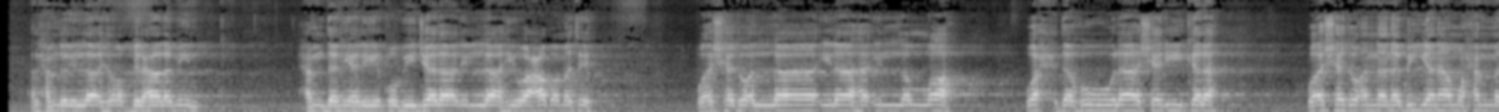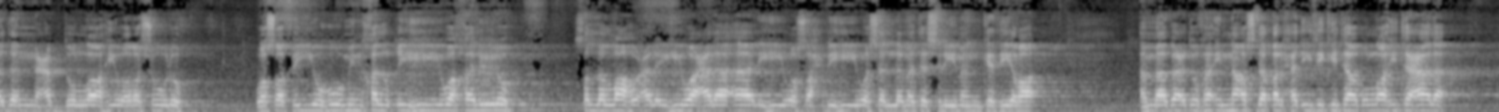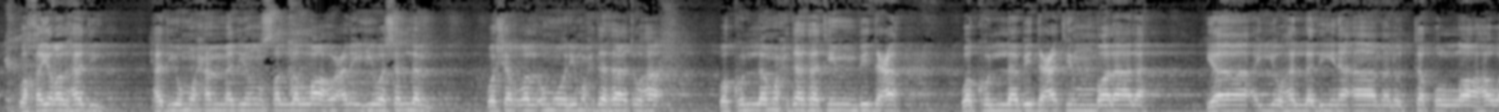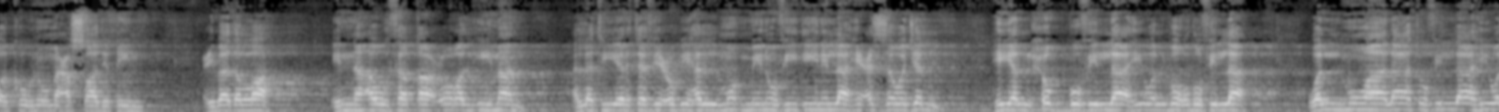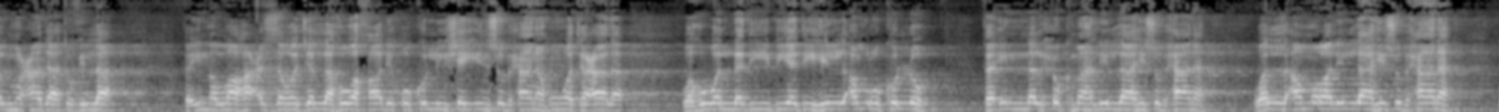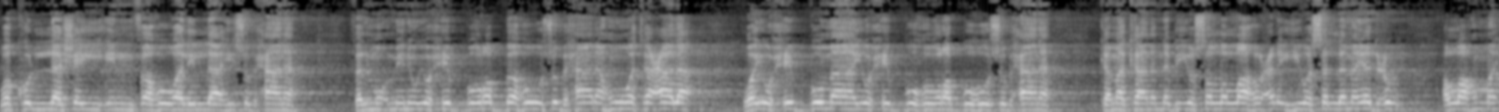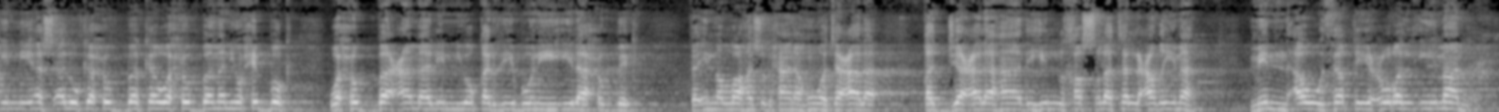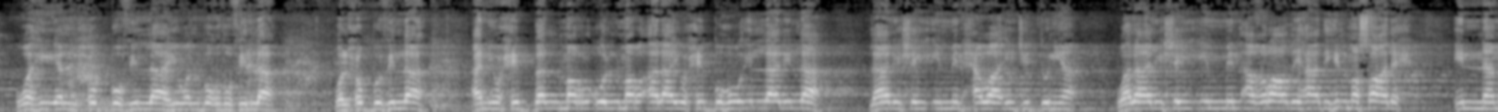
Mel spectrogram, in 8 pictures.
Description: خطبة - الولاء والبراء، والحب في الله، والبغض في الله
